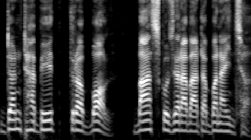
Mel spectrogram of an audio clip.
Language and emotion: Nepali, neutral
